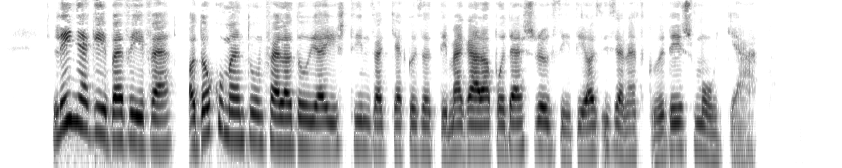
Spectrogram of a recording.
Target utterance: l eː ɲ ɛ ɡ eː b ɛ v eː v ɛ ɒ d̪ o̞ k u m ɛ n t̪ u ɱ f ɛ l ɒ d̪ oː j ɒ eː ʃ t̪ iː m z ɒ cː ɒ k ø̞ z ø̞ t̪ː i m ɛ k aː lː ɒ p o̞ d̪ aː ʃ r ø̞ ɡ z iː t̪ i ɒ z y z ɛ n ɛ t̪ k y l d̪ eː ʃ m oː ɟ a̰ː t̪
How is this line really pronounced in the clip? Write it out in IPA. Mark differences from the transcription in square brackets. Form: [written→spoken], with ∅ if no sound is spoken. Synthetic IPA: l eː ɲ ɛ ɡ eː b ɛ v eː v ɛ ɒ d̪ o̞ k u m ɛ n t̪ u ɱ f ɛ l ɒ d̪ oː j ɒ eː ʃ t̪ iː m z ɒ cː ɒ k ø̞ z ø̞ t̪ː i m ɛ [k→ɡ] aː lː ɒ p o̞ d̪ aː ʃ r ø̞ ɡ z iː t̪ i ɒ z y z ɛ n ɛ t̪ k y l d̪ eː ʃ m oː [ɟ→ɟː] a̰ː t̪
